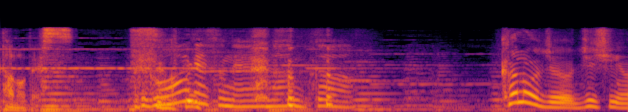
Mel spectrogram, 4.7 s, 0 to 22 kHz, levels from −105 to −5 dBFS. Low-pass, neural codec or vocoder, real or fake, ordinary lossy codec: none; none; real; none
